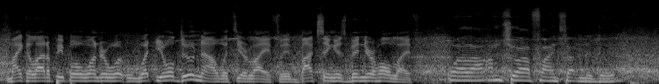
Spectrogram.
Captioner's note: applause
